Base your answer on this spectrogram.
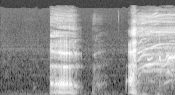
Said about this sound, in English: I like how you burp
